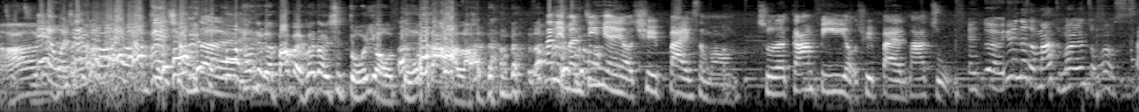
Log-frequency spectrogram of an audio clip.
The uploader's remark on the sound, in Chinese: 抱歉這次沒顧好，錄音環境噪音有點多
